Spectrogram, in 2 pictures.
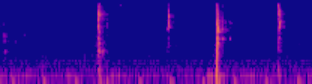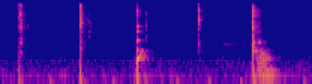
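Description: A clear PET water bottle with a blue cap, partly filled with water, is tilted and shaken in one hand while fingertips and nails touch the plastic. About ten sharp, bright plastic clicks and taps come at irregular intervals, each dying away almost instantly. A couple of them are followed by a brief low slosh of water.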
